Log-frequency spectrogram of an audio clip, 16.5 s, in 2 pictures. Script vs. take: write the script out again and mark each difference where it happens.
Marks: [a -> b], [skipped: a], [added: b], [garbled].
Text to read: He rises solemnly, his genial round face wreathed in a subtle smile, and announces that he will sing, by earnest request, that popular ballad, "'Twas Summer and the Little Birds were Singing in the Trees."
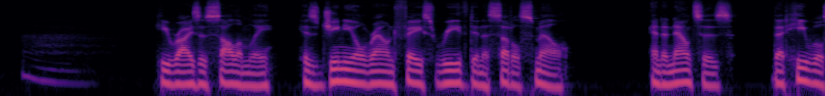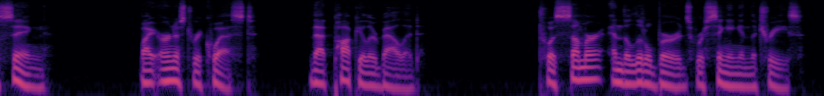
He rises solemnly, his genial round face wreathed in a subtle [smile, -> smell] and announces that he will sing, by earnest request, that popular ballad, "'Twas Summer and the Little Birds were Singing in the Trees."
